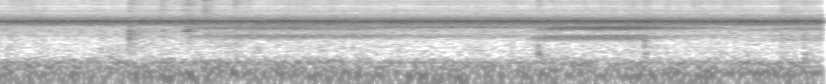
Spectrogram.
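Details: Frogs calling through rainfall. A bright, continuous trill dominates, while a couple of softer, longer lower croaks drift in over a low, constant rain rumble.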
